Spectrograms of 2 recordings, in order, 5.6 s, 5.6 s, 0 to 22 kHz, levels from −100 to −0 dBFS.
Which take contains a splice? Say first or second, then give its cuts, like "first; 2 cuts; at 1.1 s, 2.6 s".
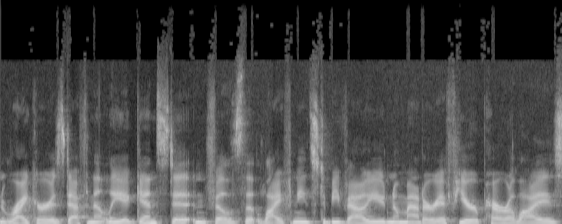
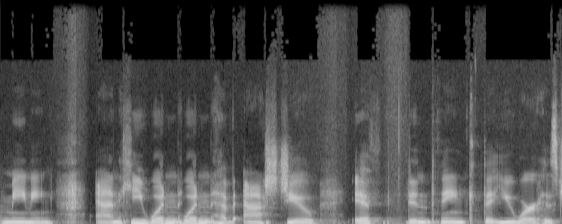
second; 2 cuts; at 1.8 s, 4.1 s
